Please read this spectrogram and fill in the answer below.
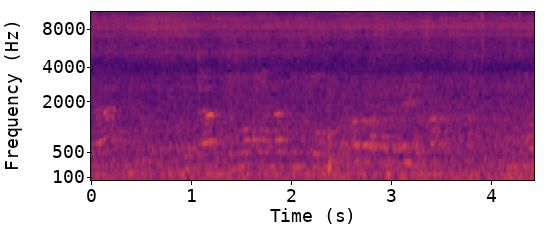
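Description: Indistinct background talking over a steady low workshop noise, with no distinct tool sound.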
